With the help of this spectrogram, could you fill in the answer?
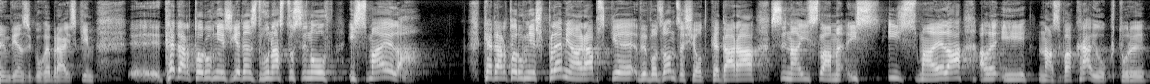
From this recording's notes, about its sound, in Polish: Wykład nagrano podczas nauczania Słowa w Kościele „Filadelfia” Bielsko Biała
